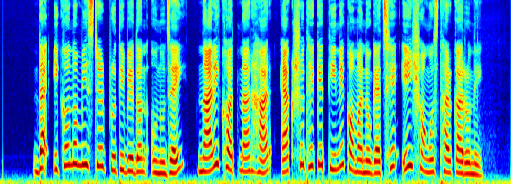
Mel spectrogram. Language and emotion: Bengali, neutral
